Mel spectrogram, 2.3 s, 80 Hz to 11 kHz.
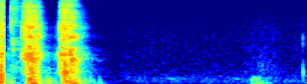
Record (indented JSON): {
  "exhalation_length": "2.3 s",
  "exhalation_amplitude": 28737,
  "exhalation_signal_mean_std_ratio": 0.28,
  "survey_phase": "beta (2021-08-13 to 2022-03-07)",
  "age": "45-64",
  "gender": "Male",
  "wearing_mask": "No",
  "symptom_fatigue": true,
  "symptom_headache": true,
  "smoker_status": "Current smoker (11 or more cigarettes per day)",
  "respiratory_condition_asthma": false,
  "respiratory_condition_other": false,
  "recruitment_source": "Test and Trace",
  "submission_delay": "1 day",
  "covid_test_result": "Positive",
  "covid_test_method": "RT-qPCR",
  "covid_ct_value": 34.7,
  "covid_ct_gene": "N gene"
}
